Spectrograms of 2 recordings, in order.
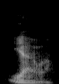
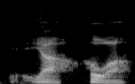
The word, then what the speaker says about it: Yahweh: It's YAHOWAH in this song, and that is incorrect because the yod makes an E sound in English as it does in Hebrew, and the ah sound is from the hey.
